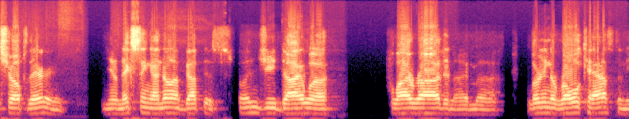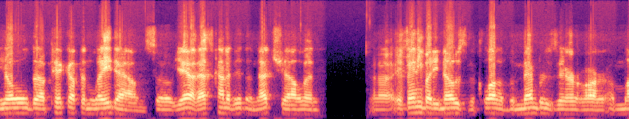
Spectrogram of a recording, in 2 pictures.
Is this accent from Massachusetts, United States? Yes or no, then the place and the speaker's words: no; Gardena, California, United States; growing up in Gardena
